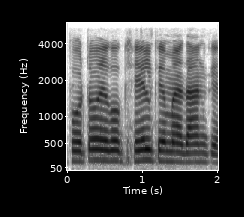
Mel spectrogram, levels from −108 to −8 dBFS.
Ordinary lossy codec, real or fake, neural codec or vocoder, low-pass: Opus, 64 kbps; real; none; 5.4 kHz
